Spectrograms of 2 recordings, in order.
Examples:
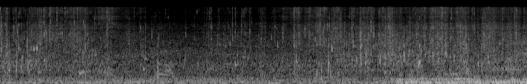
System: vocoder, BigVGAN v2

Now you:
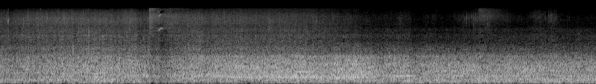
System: vocoder, BigVGAN v2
